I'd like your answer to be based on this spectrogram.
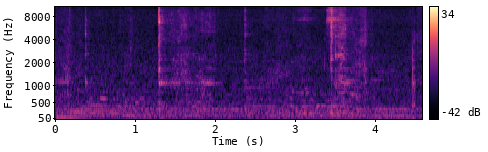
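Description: Coriander and Kashmiri chilli powder, loosened with water into a paste, is stirred into a pan for a prawn dish. A spoon scrapes and clinks against the metal in a few sharp taps over a soft, low sizzle.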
